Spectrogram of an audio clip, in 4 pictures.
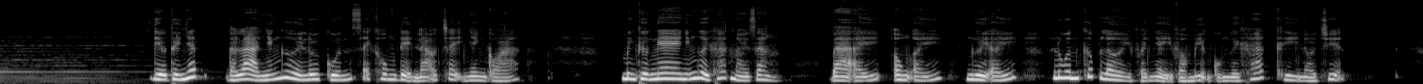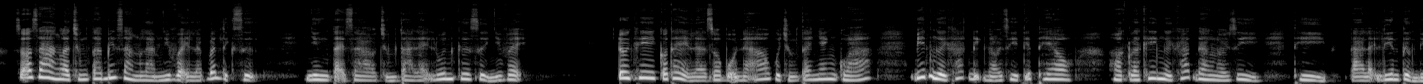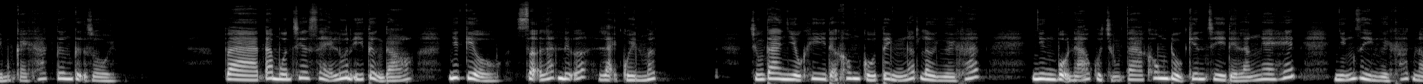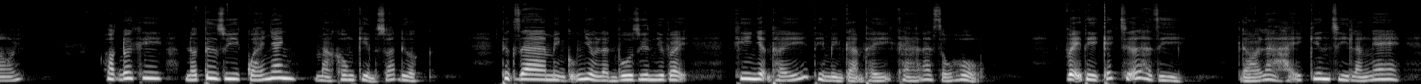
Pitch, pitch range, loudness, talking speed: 230 Hz, 195-275 Hz, -17 LUFS, 215 wpm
